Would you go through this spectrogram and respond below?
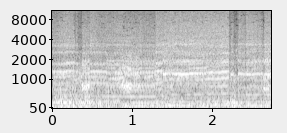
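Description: Race car with a 1.3 engine held at the rev limit on the extended Nurburgring in a racing video game, a loud, steady screaming engine note with faint tyre noise and no talk.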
